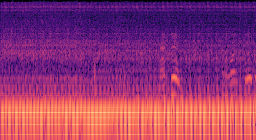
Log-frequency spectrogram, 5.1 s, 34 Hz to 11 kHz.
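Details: 1982 Kawasaki KZ305 twin, revived after 30+ years sitting with carbs synced, cold start after a few days, full choke; steady even low putter firing regularly, no misses or clatter — normal cold idle.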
